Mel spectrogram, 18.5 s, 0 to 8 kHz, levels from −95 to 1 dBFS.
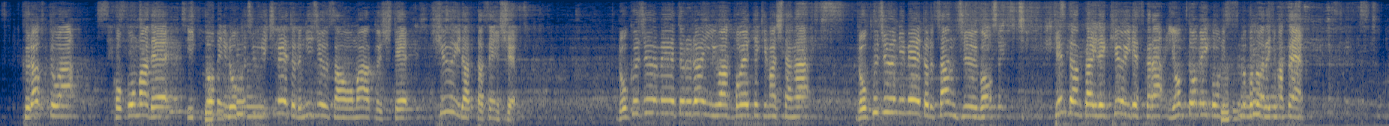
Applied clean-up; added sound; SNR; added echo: neural separator model SepFormer DNS4.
